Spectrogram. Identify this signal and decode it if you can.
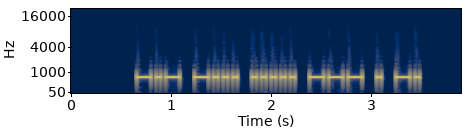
Morse code, heard as a keyed tone, about 25 wpm, 700 Hz. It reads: KB5OEN
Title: USA Call Signs - 6 Characters - 3x Character Spacing - 25wpm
